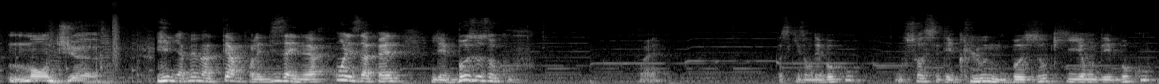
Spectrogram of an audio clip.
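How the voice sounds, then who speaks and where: A young man hosting a reaction video, reading captions aloud and joking about them with lots of laughter. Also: mid-range voice. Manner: animated, laughs often, reads captions aloud then mocks them. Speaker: YouTuber host. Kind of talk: casual reaction commentary. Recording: echoey room.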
